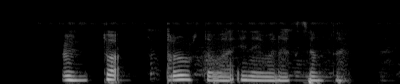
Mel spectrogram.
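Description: From 1.05 s to the end, a feedback echo between two devices appears: a second device in the room replays the far end, and its microphone sends it back. Speech returns roughly every 0.4 s, about 21 dB below the direct signal. On a spectrogram, faint, thinned copies of each syllable trail at that regular spacing.

At 1.51 to 1.74 s and again at 3.41 to 3.81 s, VoIP packet loss concealed by the speech codec takes over, with 160 ms and then 360 ms of missing audio. The Speex decoder, otherwise carrying only light coloration, extends the last pitch and filter into a fading, buzzy tone or coloured noise. On a spectrogram this looks like flat, smeared bands whose energy steadily drops.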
